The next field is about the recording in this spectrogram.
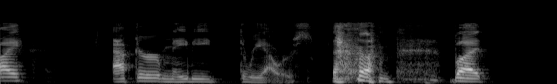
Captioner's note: chuckles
